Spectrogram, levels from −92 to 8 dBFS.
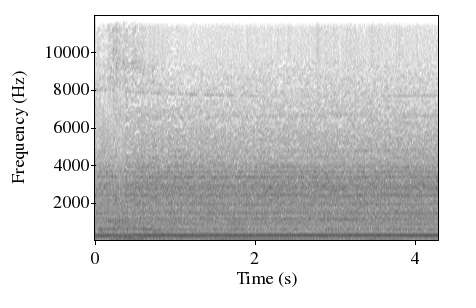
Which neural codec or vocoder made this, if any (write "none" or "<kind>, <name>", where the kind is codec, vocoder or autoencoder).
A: none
